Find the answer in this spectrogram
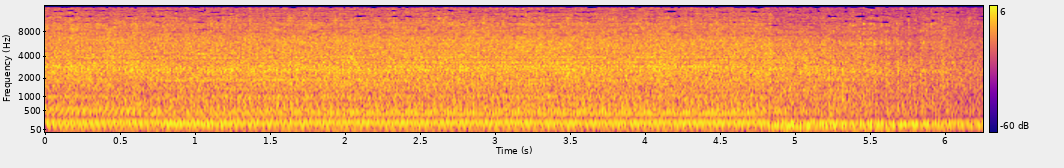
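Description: Lamborghini Miura SV's 3.9-litre V12 engine running loud and even at steady revs; near the end the revs dip and climb back up.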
